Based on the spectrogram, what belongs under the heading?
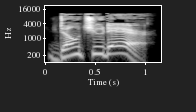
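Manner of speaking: put-on a restrained cry of protest from a small boy; mock scream. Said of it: "a voice screams at you".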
